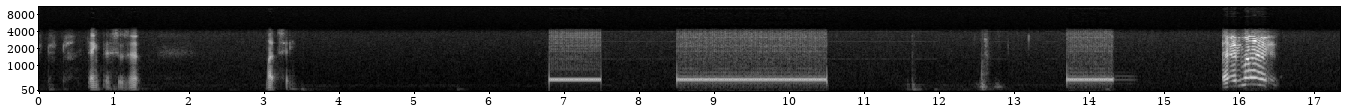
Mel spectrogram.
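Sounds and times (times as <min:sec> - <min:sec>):
speech: 0:00.6 - 0:01.5, 0:03.0 - 0:03.5, 0:16.0 - 0:16.6
outgoing phone call electronic ringing tone: 0:06.8 - 0:07.6, 0:08.5 - 0:10.6, 0:13.7 - 0:14.6.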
